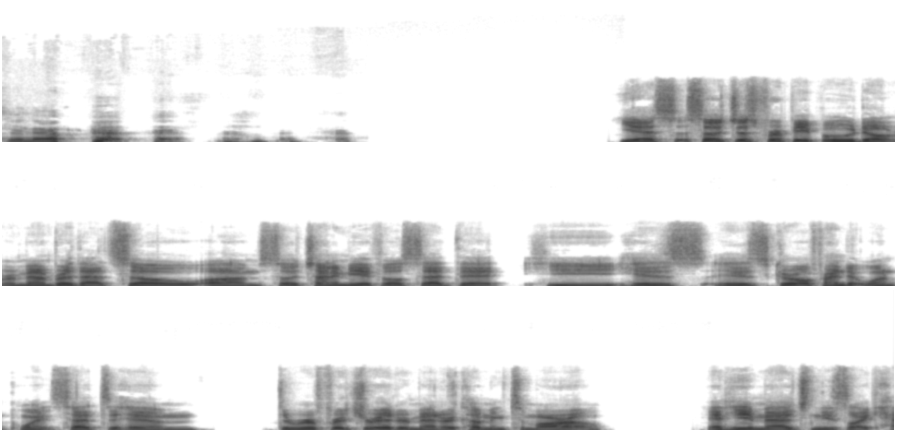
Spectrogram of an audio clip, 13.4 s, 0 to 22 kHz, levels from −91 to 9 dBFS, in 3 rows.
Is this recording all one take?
yes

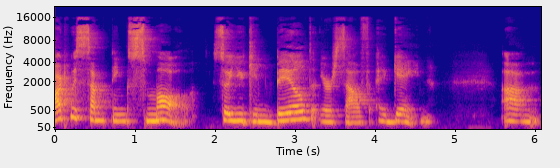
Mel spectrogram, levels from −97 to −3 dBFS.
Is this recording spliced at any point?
yes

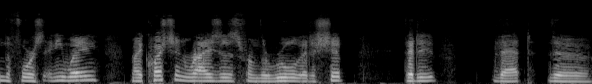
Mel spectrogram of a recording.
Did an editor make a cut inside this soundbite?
no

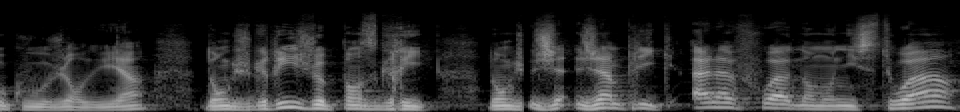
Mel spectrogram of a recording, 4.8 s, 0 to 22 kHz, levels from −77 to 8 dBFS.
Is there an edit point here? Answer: yes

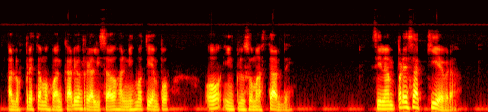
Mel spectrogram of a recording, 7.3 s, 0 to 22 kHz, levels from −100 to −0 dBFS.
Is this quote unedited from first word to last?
yes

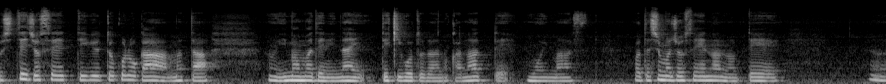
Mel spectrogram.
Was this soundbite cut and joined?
yes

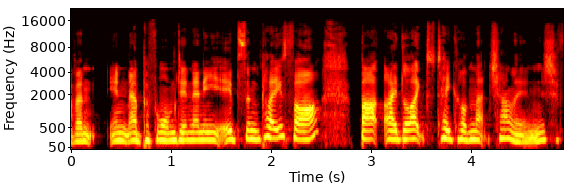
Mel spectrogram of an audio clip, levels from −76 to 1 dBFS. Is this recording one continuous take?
no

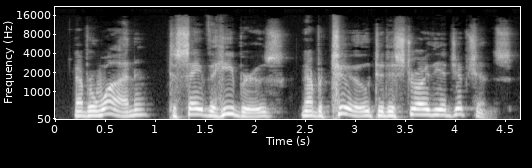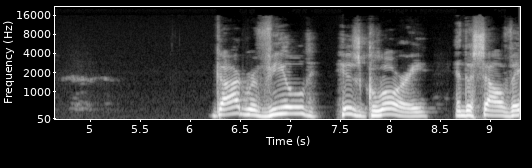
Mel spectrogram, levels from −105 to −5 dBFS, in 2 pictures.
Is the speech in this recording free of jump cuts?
yes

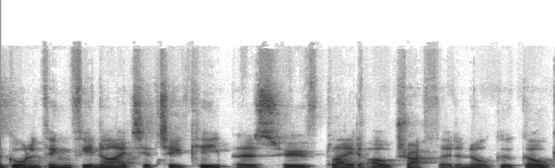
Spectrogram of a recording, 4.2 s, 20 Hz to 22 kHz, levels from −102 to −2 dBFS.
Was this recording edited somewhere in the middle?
yes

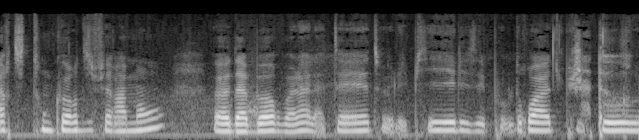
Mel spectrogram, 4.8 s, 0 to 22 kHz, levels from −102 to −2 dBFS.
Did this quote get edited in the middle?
no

